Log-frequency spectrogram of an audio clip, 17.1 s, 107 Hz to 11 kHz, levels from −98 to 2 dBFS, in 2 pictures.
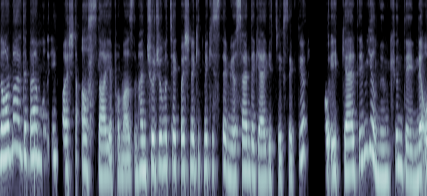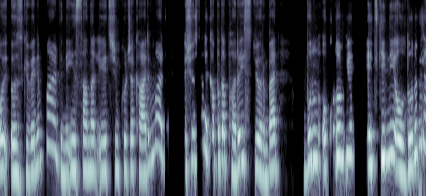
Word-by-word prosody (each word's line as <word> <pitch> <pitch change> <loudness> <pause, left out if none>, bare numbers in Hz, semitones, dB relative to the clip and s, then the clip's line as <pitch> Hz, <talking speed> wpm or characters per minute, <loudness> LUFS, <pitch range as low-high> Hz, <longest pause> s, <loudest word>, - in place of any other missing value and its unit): normalde 280 +1 +3
ben 270 -1 +1
bunu 250 - -17
ilk 265 -1 -6
başta 205 0 -5
asla 190 -5 -2
yapamazdım. 85 - -4
Hani, 200 +1 +1
çocuğumu 215 +2 +1
tek 220 -1 -2
başına 210 0 0
gitmek 210 0 -6
istemiyor, 200 -4 -3
"Sen 190 +3 -2
de 185 - -1
gel 165 -2 -3
gideceksek." 170 +7 -8
diyor. 290 +3 -2 0.4
O - - +1
ilk 190 0 -1
geldiğim 195 +8 +1
yıl 310 -5 +1
mümkün 170 +6 -2
değil. 165 -3 -2
Ne 180 +4 +3
o 205 0 +5
özgüvenim 185 +6 0
vardı 325 - -4
ne 175 - -3
insanlarla 195 0 0
iletişim 195 +1 -3
kuracak 205 +1 -3
hâlim 195 +9 0
vardı. 325 -6 -2 0.4
Düşünsene 240 - -3
kapıda 235 +1 0
para 190 +3 +3
istiyorum. 220 -8 0
Ben 205 +1 +2 0.5
bunun 245 +5 +3
okulun 260 +6 +4
bir 285 -1 +2 0.2
etkinliği 260 +5 +5
olduğunu 205 +7 +6
bile 380 -1 -2
210 Hz, 160 wpm, -22 LUFS, 190-250 Hz, 0.5 s, olduğunu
